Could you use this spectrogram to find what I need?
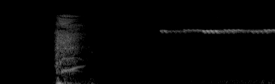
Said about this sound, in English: I hear the crickets. I don't need headphones to hear that.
